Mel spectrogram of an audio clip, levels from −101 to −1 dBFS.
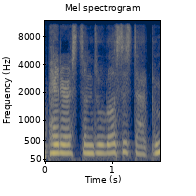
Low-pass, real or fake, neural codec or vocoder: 10.8 kHz; fake; codec, 16 kHz in and 24 kHz out, 0.4 kbps, LongCat-Audio-Codec, two codebook decoder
